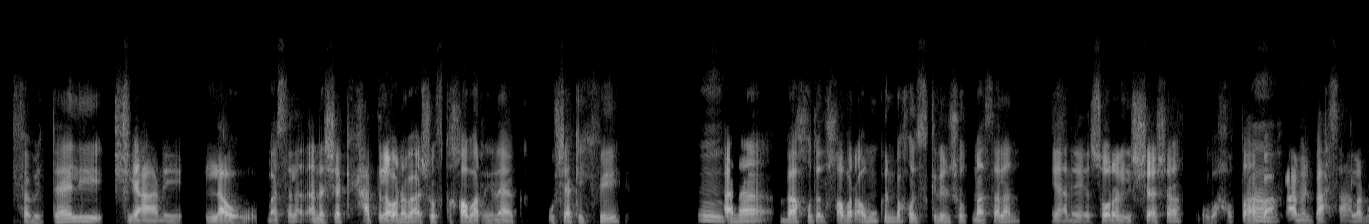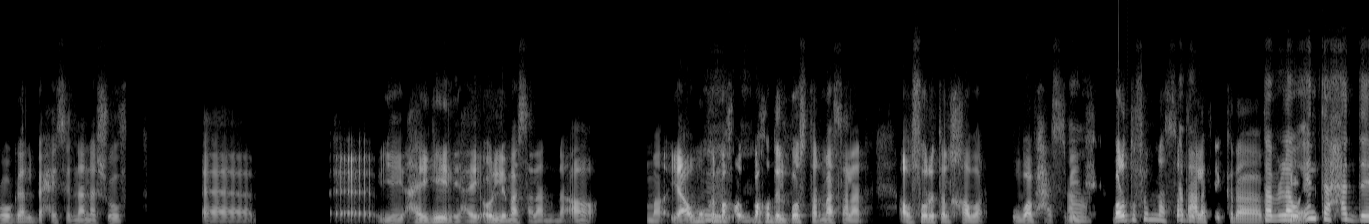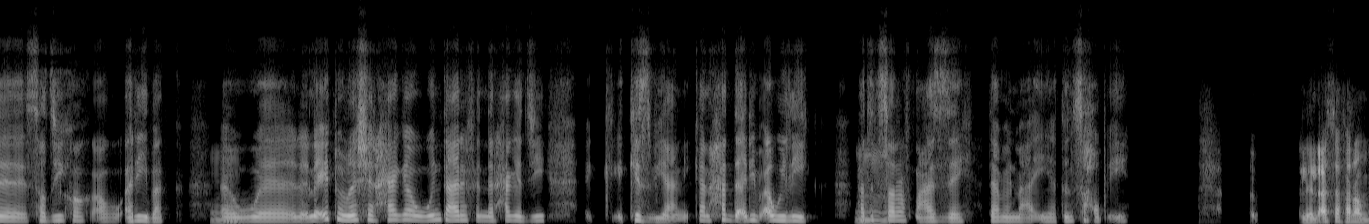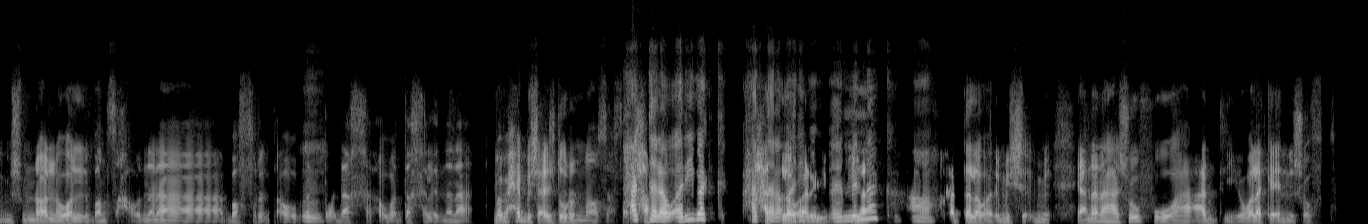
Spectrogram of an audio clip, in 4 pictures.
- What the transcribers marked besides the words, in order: other background noise; in English: "screenshot"; "باخُد-" said as "ماخُد"; in English: "البوستر"; other noise; laughing while speaking: "صراحًة"
- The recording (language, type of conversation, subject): Arabic, podcast, إزاي بتتعامل مع الأخبار الكدابة على الإنترنت؟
